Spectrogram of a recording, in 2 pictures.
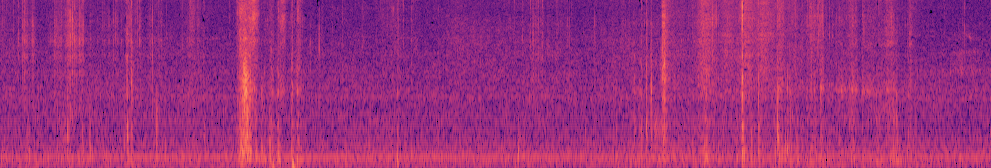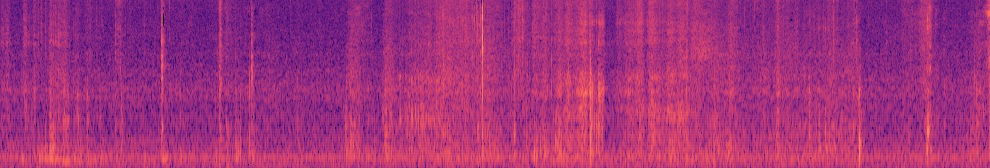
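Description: Quiet room with a steady low hum and scattered faint clicks and rustles, the sharpest a click about two seconds in.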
